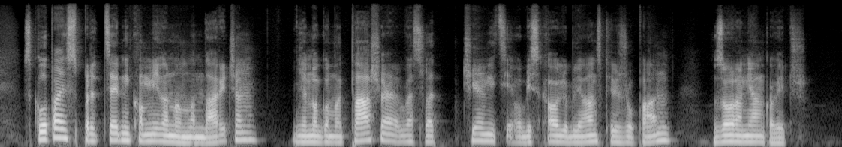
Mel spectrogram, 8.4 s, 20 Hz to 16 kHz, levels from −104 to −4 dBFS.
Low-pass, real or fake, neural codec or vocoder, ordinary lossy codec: 14.4 kHz; fake; codec, 44.1 kHz, 2.6 kbps, DAC; none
